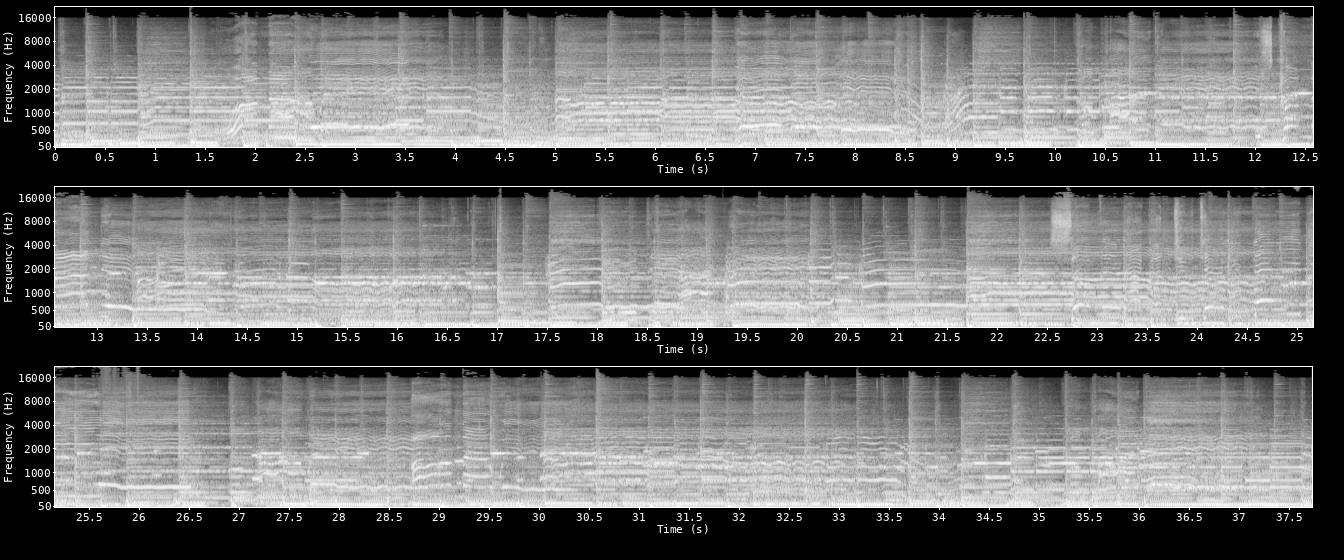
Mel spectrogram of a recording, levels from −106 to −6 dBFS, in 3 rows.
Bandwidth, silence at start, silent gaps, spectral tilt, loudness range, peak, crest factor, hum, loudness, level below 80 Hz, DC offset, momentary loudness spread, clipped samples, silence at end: 17.5 kHz; 0 s; none; -5.5 dB/octave; 1 LU; 0 dBFS; 10 dB; none; -10 LUFS; -16 dBFS; under 0.1%; 2 LU; under 0.1%; 0 s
